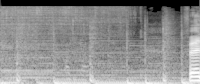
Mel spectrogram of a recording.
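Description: Garden hose spray nozzle hissing as water sprays onto soil, stopping about a second and a half in, over soft background music.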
